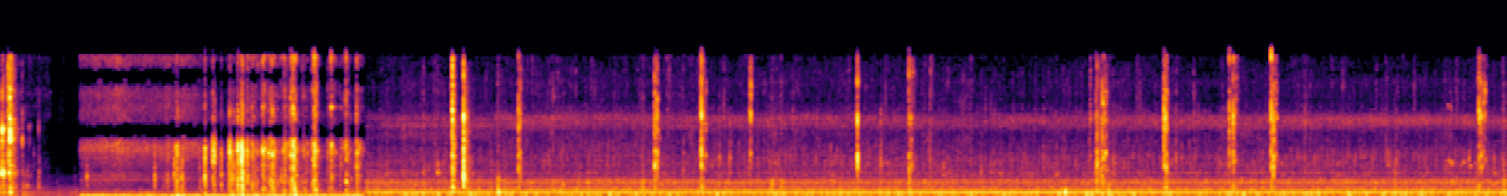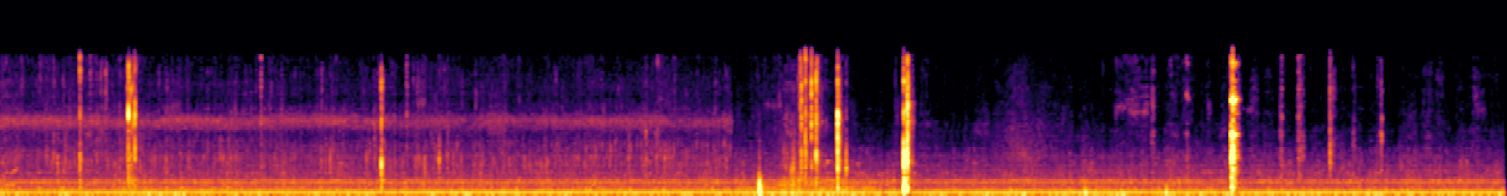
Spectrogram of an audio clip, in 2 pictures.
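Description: A steady hum holding two or three fixed tones, with scattered light clicks and taps, a small cluster of them near the end, of the kind a utensil makes against a plate while cream is spread.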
